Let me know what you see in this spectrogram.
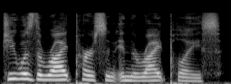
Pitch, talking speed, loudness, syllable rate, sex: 195 Hz, 235 wpm, -16 LUFS, 5.1 syllables/s, female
